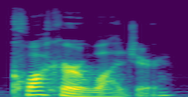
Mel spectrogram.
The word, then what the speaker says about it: quockerwodger: Quacker Wadger. Quacker Wadger. Let me spell it for people that want to just like destroy at Scrabble.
